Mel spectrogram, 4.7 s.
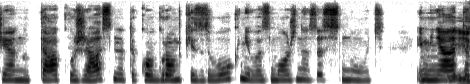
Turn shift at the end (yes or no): no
